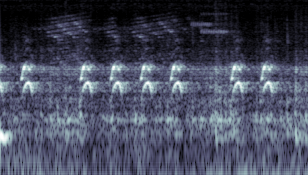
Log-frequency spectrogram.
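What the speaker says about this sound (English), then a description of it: "My little doggy. My little pupper." A small dog gives a run of quick, faint yips or whimpers, about seven short calls in an uneven rhythm over quiet background.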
